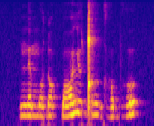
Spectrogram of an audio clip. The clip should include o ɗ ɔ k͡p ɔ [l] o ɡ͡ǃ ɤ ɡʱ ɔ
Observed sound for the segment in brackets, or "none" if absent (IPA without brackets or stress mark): lʲ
